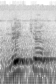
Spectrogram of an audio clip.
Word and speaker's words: nature: तव्हांखे अंग्रेजी जो मतिलबु कोन ख़बर अथव हुनजो नटूरे जो कहिड़ो अंग्रेजी आहे हा साईं अंग्रेजी अखर आहे छा स्पेलिंग छा आहे साईं N A T U R E नटूरे NATURE नेचर छोरा इहो नेचर थियो नेचर को चई नटूरे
